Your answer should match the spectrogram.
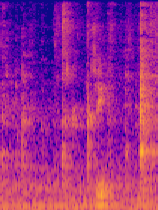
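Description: Muddler knocking and grinding lemon juice and sugar in a metal cocktail shaker tin: a run of irregular clinks and scrapes, about five in two seconds, the sharpest near the end.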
